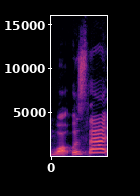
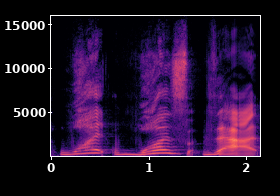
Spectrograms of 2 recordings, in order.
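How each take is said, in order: First: No word gets extra stress. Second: Every word is stressed separately. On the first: It is a plain request to repeat. "Instead of saying" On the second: The listener is shocked and cannot believe it. "you're going to stress each word individually"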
